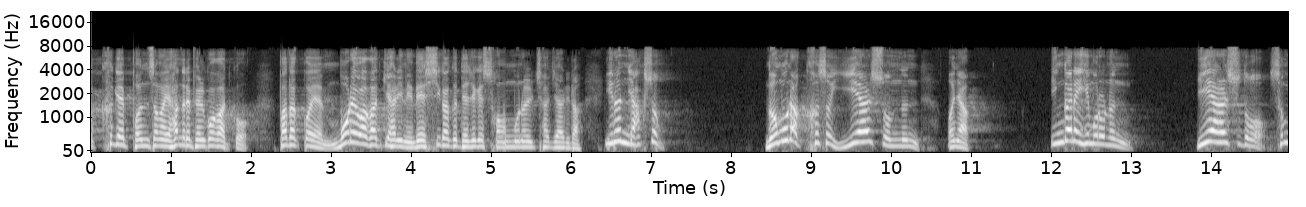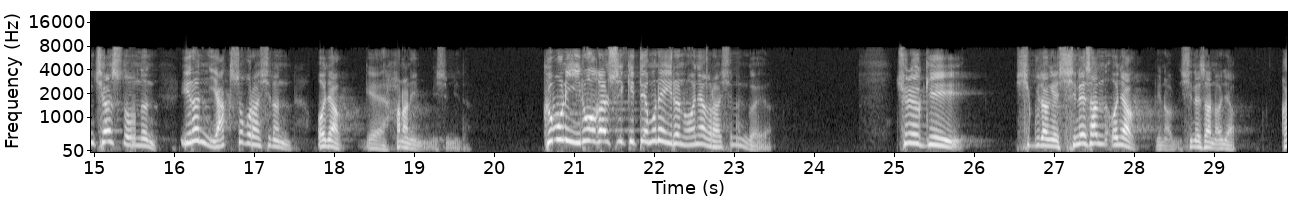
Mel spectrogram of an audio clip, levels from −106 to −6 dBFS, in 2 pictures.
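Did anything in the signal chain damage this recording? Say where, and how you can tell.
Yes. Concealed Bluetooth headset packet loss on the wireless link at 5.11–5.17 s, 15.43–15.51 s, 21.57 s and 22.95–23.05 s. Missing packets are refilled with repeated recent waveform, which causes brief buzzy holds.

An electrical switching spike at 22.65 s is heard as a sharp snap on top of the speech. It was likely a nearby switch arc picked up by the analogue wiring.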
